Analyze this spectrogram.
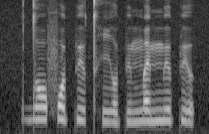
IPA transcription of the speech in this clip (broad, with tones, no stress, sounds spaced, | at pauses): d ɔ˦ f ɔ˦ pʲ u˨ t̪ʰ i˨ o̯ pʲ ʊ˦ m ɛ˦ mʲ o˦ pʲ ʊ˨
